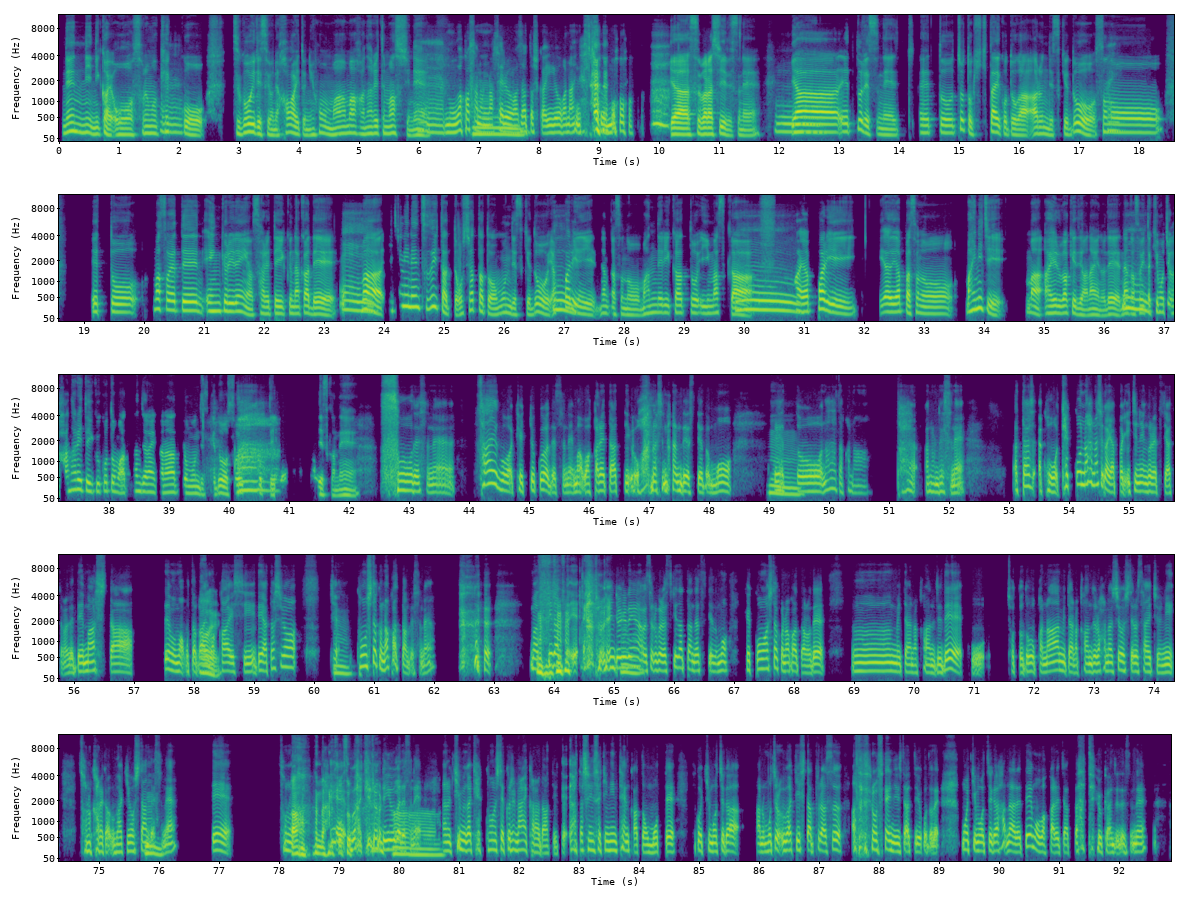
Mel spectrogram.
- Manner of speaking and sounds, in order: chuckle; laughing while speaking: "ないんですけども"; other background noise; tapping; unintelligible speech; laughing while speaking: "お話なんですけども"; laugh; chuckle; laughing while speaking: "浮気の理由がですね"; laughing while speaking: "なるほど"; laughing while speaking: "私のせいに"; laughing while speaking: "ちゃったって"
- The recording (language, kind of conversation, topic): Japanese, podcast, 遠距離恋愛を続けるために、どんな工夫をしていますか？
- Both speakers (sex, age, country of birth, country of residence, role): female, 50-54, Japan, Japan, guest; male, 25-29, Japan, Germany, host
